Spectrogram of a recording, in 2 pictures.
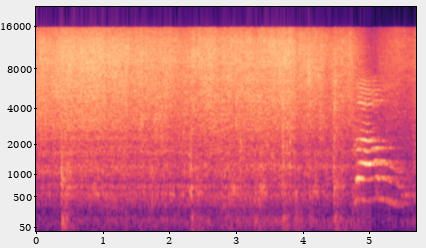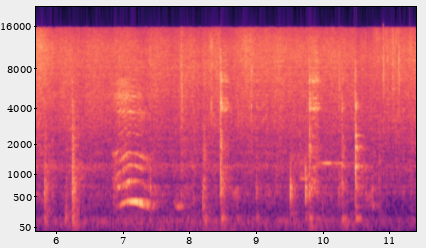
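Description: Pea and potato masala sizzling in a nonstick pot as it is stirred with a wooden spoon, just after a splash of water has been added. The sizzle is loudest for the first four or five seconds, then dies down, with a few spoon knocks against the pot. Two short wavering pitched sounds come about five and seven seconds in.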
